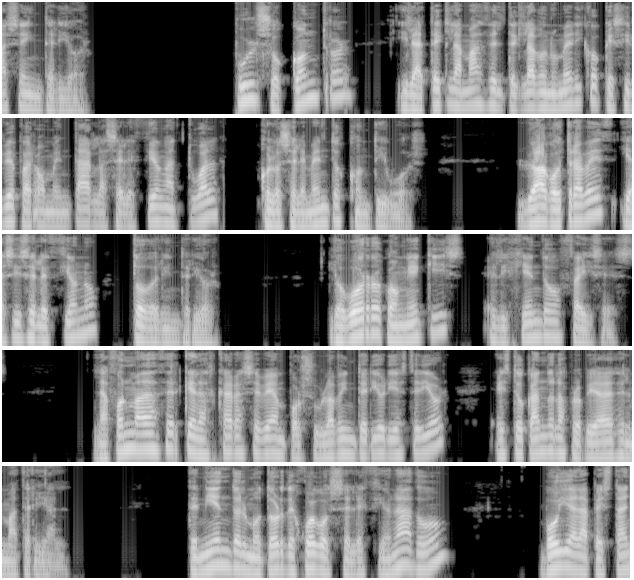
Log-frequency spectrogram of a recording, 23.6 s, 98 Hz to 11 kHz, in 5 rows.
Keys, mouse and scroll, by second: 0.6-2.3 right drag, 1.4-3.2 middle drag, 8.3 ctrl+KP_Add, 11.6-13.7 middle drag, 13.2 x, 14.9-16.7 middle drag, 21.2-23.0 drag.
